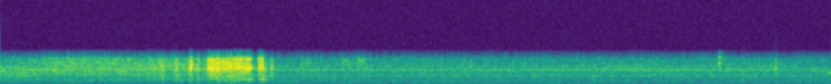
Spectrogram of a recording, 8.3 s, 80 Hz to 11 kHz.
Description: when i turn my 360 on the disk starts spinning and it makes a grinding noise its not scratching the disk and it can still play games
